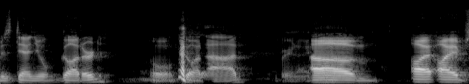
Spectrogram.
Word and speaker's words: Goddard: Uh, it is Godard. Okay. B. Basically, you take your O's and you make them sound as round as you can. Turn your Rs into H's and then you write.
